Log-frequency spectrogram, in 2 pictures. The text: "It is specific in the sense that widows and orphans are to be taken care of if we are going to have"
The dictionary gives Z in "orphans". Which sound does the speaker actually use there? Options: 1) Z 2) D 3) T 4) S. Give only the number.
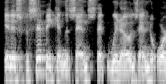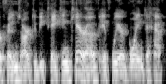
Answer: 1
